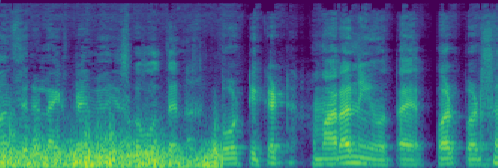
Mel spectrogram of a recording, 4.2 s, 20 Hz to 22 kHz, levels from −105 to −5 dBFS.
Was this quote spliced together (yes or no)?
yes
